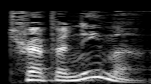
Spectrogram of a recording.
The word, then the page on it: treponema: British English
